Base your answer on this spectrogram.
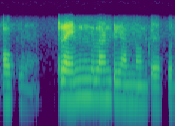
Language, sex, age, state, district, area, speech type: Telugu, female, 30-45, Andhra Pradesh, West Godavari, rural, conversation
